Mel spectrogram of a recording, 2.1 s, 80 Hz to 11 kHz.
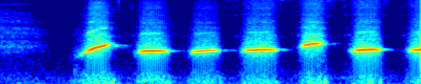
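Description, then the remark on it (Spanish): A person whistles a short tune, the theme of the show El Chavo del 8, seven clear, steady notes in a quick, even rhythm with slight pitch changes between them, no talking. “No más, ¿Vos, la puedes silbar”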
